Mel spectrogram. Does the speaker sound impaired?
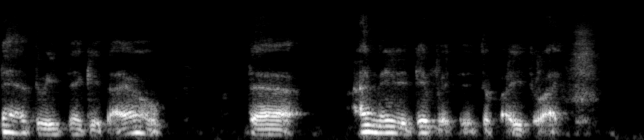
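Yes: cerebral palsy, quadriplegic.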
